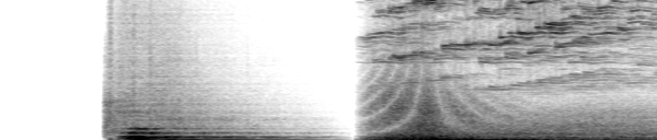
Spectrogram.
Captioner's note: floaty chime noise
